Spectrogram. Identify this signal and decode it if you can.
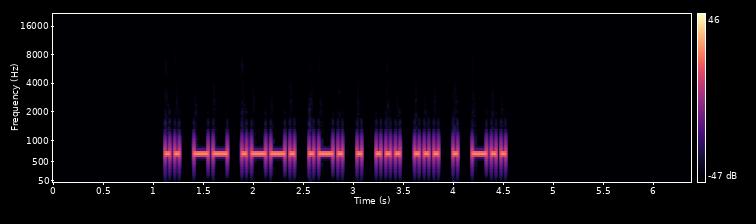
Morse code, heard as a keyed tone, about 25 wpm, 700 Hz. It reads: IMPRESSED
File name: practice / 25wpm / 9 Letter Words - First 3 Letters Given - 25wpm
